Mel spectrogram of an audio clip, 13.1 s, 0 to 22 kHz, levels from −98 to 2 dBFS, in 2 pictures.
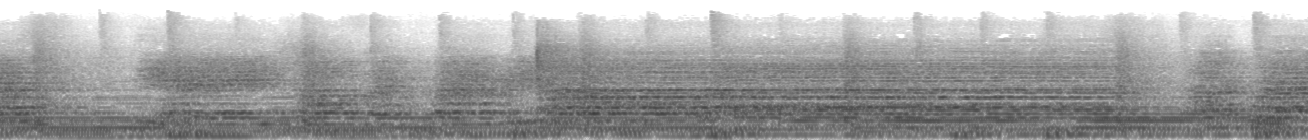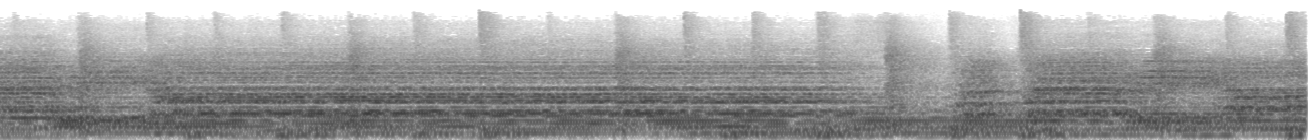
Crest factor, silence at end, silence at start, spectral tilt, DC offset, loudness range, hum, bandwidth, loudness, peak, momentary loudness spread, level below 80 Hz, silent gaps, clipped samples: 14 dB; 0 s; 0 s; -4.5 dB/octave; under 0.1%; 3 LU; none; 16 kHz; -27 LUFS; -12 dBFS; 6 LU; -52 dBFS; none; under 0.1%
